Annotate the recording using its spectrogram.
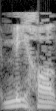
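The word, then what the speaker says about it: Micheál: Martin sorry me Martin have to give it give him his prop proper Irish pronunciation h miall Martin yeah he's he actually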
